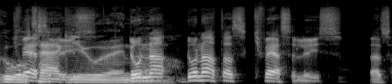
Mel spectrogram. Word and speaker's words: Donatas Kveselys: Just my first name and my last name, so it's Donatas Kveselys. That's it. DONATASKVESELYS. Perfect. Wow. Perfect. Well, you really need, I mean it. I think we will tag you in Donatas Kveselys.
